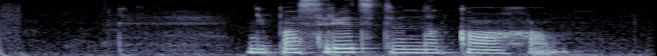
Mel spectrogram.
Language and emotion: Russian, neutral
